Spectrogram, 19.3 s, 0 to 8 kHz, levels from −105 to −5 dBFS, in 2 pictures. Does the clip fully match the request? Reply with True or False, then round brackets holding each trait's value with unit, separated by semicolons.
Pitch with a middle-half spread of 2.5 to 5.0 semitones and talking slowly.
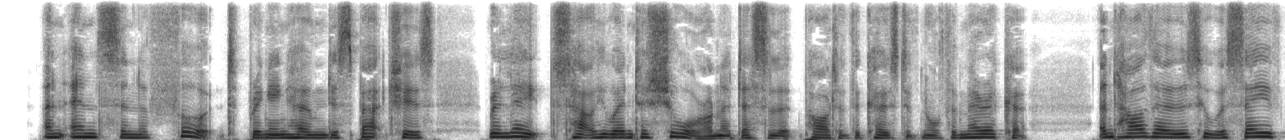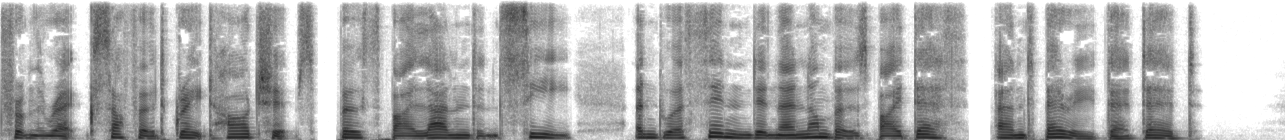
False (3.9 semitones; 160 wpm)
